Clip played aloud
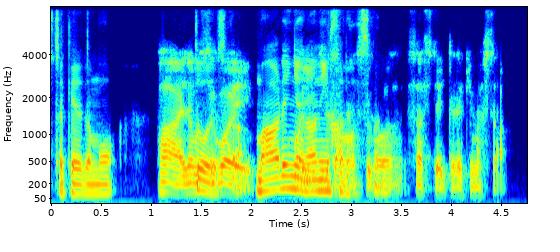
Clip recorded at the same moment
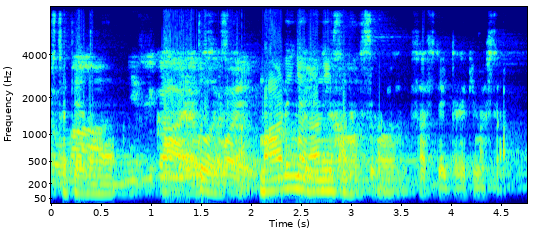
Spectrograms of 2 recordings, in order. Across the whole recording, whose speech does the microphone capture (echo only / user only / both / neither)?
both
